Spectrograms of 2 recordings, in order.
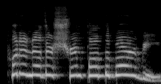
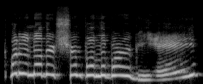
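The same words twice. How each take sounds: First: High, put-on voice without a real accent; failed Australian attempt, pitched way up; imitated wife's non-accent. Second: Put-on high-pitched, half-hearted Canadian accent; badly faked Canadian with a tacked-on "eh?"; mock Canadian accent. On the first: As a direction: quote the wife in a much higher voice. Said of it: "but not really with an accent". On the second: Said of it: "Can you do a Canadian accent?".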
